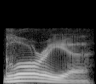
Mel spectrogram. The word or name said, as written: gloria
